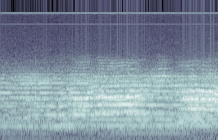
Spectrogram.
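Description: A group of voices singing a slow song, on an old film soundtrack with a dull sound and no top end. It is softer at first and swells again near the end.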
